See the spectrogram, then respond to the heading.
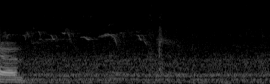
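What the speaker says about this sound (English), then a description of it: "There are lots of young bees in this box" Young honey bees drone steadily inside a hive box, a close continuous buzz with a few louder passes, after a brief voice at the start.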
